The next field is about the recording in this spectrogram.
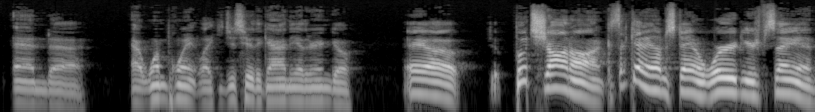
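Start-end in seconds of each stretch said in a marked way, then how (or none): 4.1-8.2 put-on very loud, high-pitched, thick Tennessee accent. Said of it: "also a very thick accent".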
